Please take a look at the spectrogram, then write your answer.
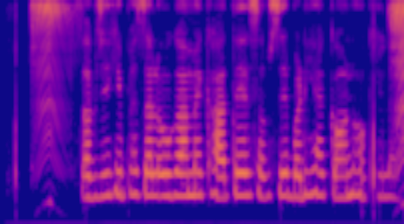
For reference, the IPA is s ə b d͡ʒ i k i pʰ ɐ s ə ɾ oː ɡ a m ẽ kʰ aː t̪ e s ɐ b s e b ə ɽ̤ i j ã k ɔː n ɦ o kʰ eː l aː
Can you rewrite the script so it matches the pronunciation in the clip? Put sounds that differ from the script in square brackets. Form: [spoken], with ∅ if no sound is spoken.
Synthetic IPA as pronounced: s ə b d͡ʒ i k i pʰ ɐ s ə [l] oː ɡ a m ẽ kʰ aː t̪ e s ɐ b s e b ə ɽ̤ i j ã k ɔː n ɦ o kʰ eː l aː

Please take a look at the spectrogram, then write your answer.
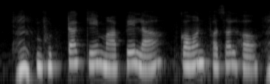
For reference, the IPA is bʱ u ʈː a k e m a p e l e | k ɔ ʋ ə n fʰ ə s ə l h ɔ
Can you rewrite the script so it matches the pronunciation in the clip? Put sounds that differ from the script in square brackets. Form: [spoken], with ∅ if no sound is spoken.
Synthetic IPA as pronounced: bʱ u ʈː a k e m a p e l [a] | k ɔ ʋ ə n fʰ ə s ə l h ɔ

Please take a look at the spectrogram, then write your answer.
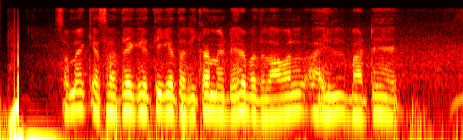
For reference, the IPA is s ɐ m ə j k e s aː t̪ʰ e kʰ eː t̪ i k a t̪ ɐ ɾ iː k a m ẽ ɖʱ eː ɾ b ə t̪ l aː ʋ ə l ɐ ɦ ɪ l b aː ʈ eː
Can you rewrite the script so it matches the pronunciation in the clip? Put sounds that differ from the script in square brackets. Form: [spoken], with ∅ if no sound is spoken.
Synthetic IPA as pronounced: s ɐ m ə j k e s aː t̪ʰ e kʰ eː t̪ i k [e] t̪ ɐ ɾ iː k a m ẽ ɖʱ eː ɾ b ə [d̪] l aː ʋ ə l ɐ ɦ ɪ l b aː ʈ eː

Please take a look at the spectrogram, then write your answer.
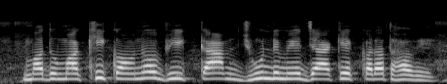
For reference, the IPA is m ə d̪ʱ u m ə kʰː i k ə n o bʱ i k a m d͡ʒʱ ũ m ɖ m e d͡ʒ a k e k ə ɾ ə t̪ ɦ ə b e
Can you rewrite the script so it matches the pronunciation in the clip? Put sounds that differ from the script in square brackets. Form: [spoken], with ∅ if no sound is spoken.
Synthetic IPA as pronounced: m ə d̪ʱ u m ə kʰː i k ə n o bʱ i k a m d͡ʒʱ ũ [ɳ] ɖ m e d͡ʒ a k e k ə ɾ ə t̪ ɦ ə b e

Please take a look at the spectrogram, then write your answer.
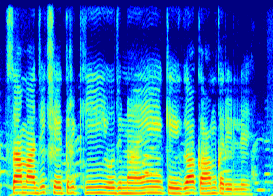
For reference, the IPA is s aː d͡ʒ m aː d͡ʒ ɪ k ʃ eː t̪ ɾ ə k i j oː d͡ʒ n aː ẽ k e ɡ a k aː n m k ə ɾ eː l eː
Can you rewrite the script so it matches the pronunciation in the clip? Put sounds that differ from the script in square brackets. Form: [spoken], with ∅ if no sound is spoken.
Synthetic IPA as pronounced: s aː [∅] m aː d͡ʒ ɪ k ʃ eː t̪ ɾ ə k i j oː d͡ʒ n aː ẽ k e ɡ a k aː [∅] m k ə ɾ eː l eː

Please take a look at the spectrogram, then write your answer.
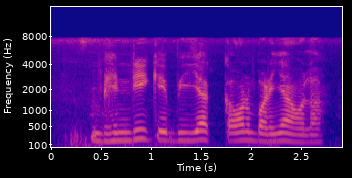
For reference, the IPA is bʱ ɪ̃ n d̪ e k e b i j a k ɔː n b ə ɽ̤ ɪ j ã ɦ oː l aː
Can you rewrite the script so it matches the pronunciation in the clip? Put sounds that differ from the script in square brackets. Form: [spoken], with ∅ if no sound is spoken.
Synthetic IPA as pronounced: bʱ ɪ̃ n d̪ [i] k e b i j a k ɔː n b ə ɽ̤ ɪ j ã ɦ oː l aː

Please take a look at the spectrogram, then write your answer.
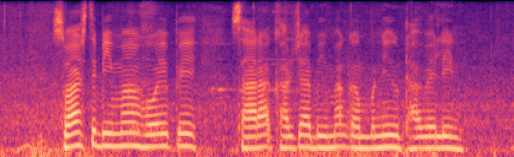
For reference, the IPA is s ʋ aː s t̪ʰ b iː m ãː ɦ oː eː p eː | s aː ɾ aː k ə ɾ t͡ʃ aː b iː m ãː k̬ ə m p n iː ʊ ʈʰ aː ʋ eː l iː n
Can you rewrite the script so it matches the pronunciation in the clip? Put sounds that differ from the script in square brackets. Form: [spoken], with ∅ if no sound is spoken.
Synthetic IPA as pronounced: s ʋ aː s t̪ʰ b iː m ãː ɦ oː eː p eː | s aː ɾ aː [kʰ] ə ɾ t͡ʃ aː b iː m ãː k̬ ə m p n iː ʊ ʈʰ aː ʋ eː l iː n

